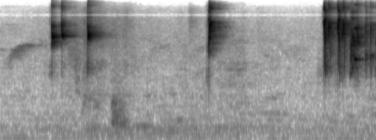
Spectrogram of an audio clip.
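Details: Lure call from a female lovebird, intended to set other lovebirds trilling at length. A few isolated piercing squeaks open the recording, then a dense, harsh chatter burst closes it.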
